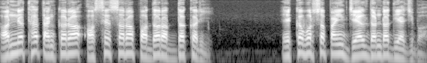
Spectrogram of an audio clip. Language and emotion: Odia, neutral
